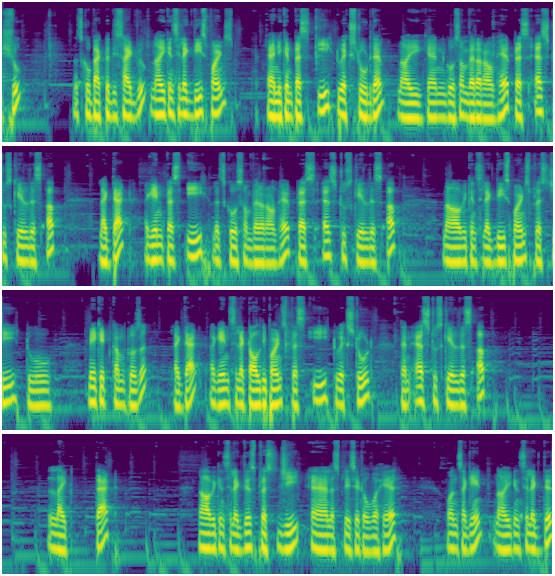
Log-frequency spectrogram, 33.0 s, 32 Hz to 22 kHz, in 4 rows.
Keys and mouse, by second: 0.8 KP_1, 2.4-2.9 drag, 4.8 e, 6.8 click, 7.1-14.5 middle drag, 7.4 s, 10.5 e, 12.2 s, 14.5-18.9 drag, 16.2 g, 20.8 e, 22.3-27.7 drag, 22.5 s, 27.7 click, 29.1 g, 31.3 middle click.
